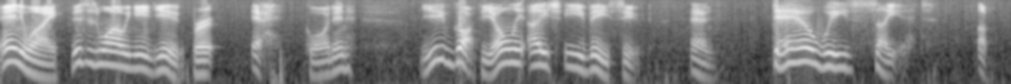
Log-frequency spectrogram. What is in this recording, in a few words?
ahh, scientist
